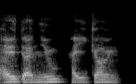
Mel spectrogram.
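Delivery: put-on dopey voice. Retelling a dream, voicing Patrick's words in Patrick's really dopey voice. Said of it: "he's talking in like his really dopey voice".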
